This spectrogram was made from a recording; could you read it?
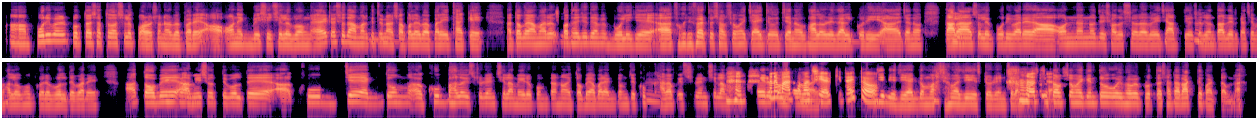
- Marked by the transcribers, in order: chuckle; laughing while speaking: "মাঝামাঝি"; chuckle; laughing while speaking: "আচ্ছা"
- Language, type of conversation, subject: Bengali, podcast, তোমার পড়াশোনা নিয়ে পরিবারের প্রত্যাশা কেমন ছিল?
